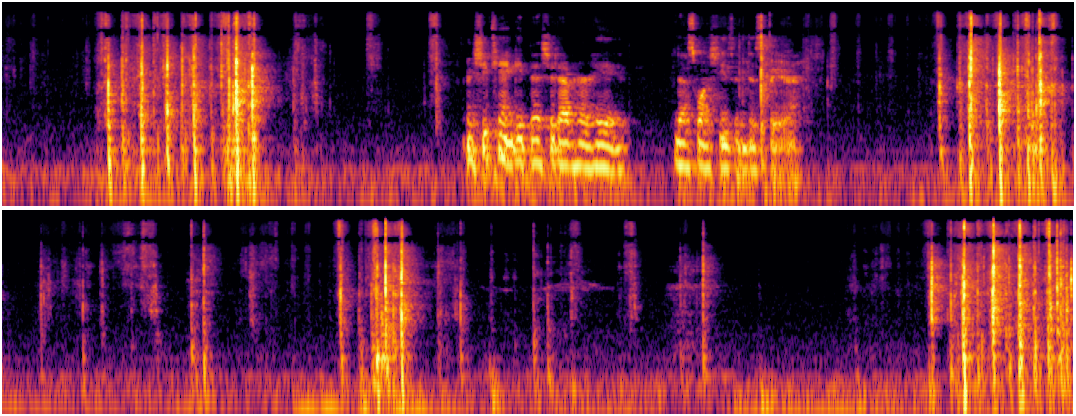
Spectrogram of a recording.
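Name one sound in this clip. Cards are shuffled with a crisp riffling close by.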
